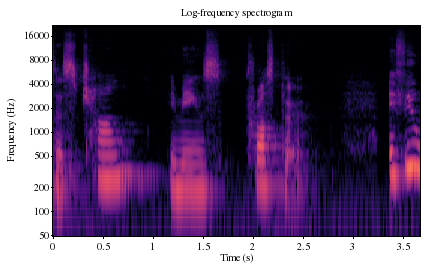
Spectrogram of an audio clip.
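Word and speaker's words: 昌: then seal the contour up this one is pronounced as Cheung it means prosper if you work from when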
